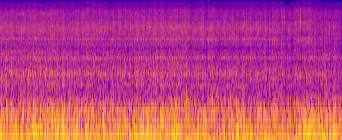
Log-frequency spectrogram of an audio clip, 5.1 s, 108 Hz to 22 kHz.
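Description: A Honda H'ness CB350 motorcycle engine runs with a loud, steady, rumbling throb that stays even for the whole stretch, with no talking.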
